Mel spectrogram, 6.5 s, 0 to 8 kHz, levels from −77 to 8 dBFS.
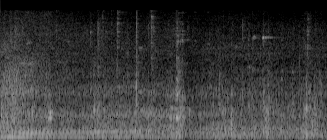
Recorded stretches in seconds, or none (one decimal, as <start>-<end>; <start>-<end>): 0.0-1.5; 2.1-6.5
